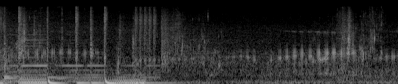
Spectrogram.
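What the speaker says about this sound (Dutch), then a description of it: "Zo, die zijn flink aan het kwaken, man." Several frogs croak loudly and close by in repeated rhythmic bursts, with the calls thinning into a faint chorus toward the end.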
